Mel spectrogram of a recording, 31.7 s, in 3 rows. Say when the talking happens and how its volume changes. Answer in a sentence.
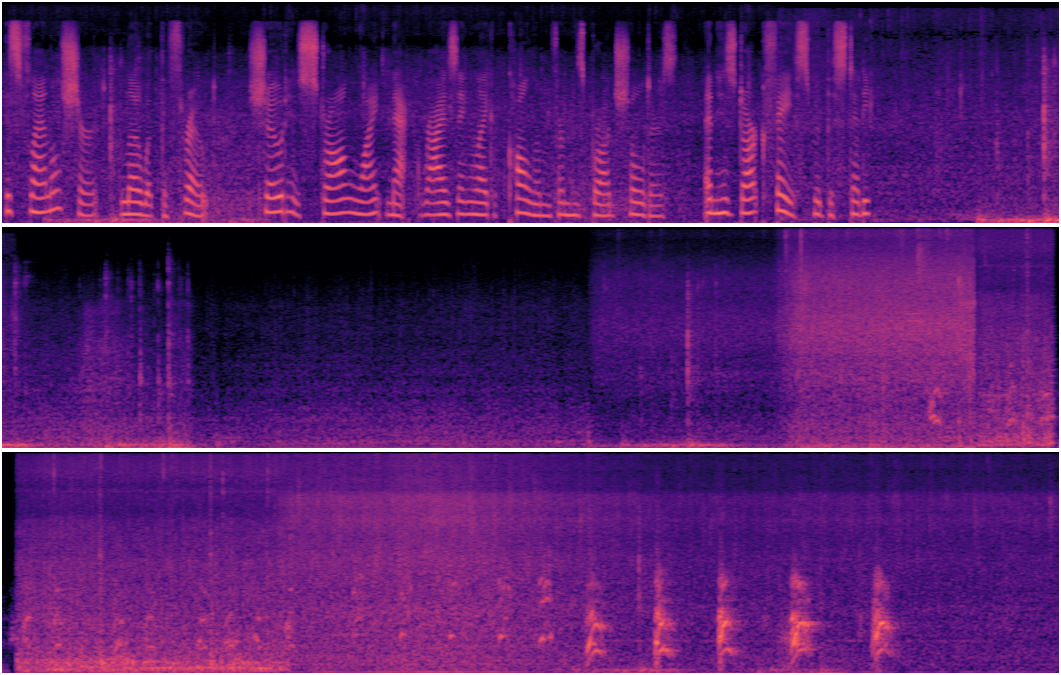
You can hear the talking from 0.0 to 8.7 s, at a steady volume.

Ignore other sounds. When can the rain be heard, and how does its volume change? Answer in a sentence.
The rain can be heard from 0.0 to 31.6 s, getting louder then quieter.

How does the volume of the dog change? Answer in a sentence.
The volume of the dog goes up.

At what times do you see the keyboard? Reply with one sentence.
You can hear the keyboard from 0.4 to 2.8 s, from 9.8 to 12.5 s, from 16.8 to 19.4 s and from 27.0 to 29.6 s.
